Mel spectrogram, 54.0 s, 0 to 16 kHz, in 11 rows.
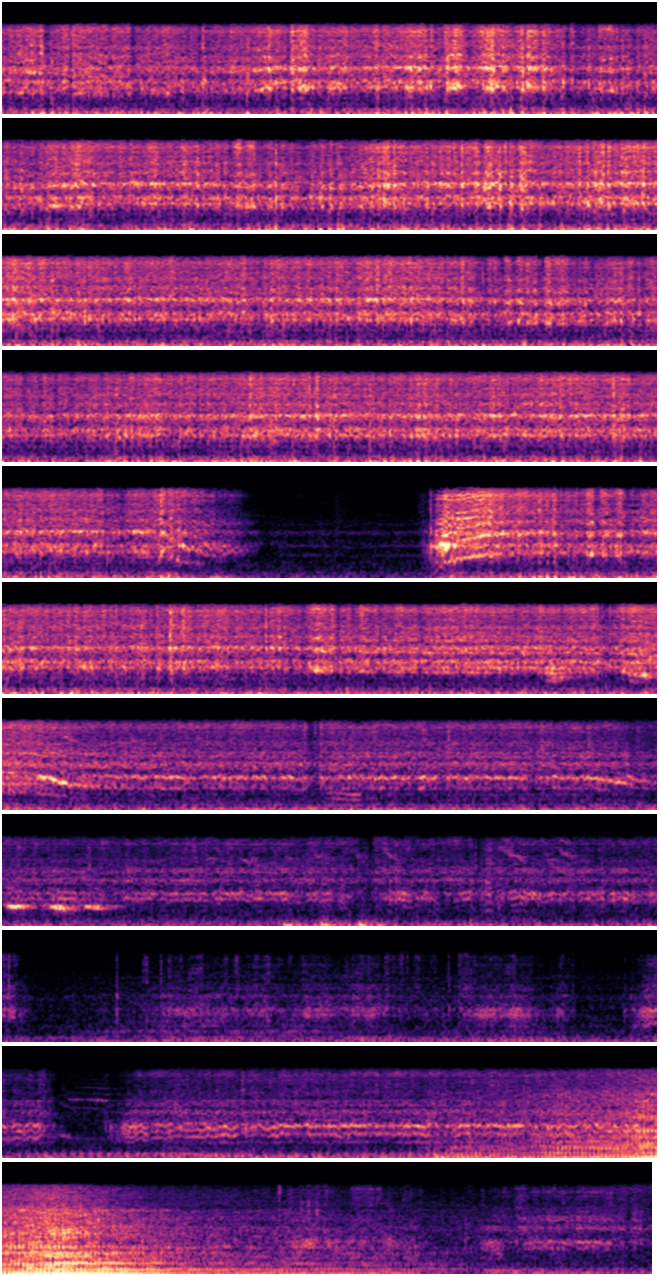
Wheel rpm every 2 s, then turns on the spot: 200, 230, 220, 220, 230, 230, 220, 230, 230, 240, 110, 100, 220, 220, 200, 120, 110, 70, 70, 50, 10, 20, 40, 70, 40, 30, 40.
40-42 50-52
